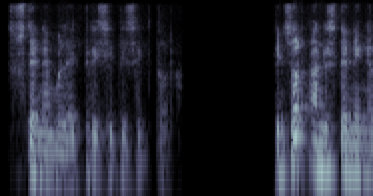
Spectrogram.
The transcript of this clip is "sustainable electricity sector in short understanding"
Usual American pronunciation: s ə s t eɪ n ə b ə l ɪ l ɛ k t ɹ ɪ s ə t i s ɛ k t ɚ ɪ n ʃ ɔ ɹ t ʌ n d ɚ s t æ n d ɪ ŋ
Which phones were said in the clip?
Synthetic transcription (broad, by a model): s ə s t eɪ n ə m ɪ l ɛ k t ɹ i s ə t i s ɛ k t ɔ ɪ n s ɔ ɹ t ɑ n d ɚ s t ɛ n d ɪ ŋ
